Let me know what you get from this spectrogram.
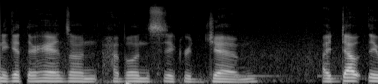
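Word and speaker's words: Jabun: Oh, by the way, I'm pronouncing that Habun because I think it's funny. Because it's close to the Spanish word for soap.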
